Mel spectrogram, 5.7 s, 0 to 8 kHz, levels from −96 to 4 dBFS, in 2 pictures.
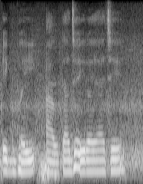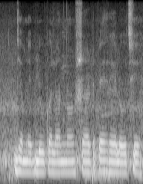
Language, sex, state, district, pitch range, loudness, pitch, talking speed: Gujarati, female, Gujarat, Gandhinagar, 130-140 Hz, -12 LUFS, 135 Hz, 135 wpm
